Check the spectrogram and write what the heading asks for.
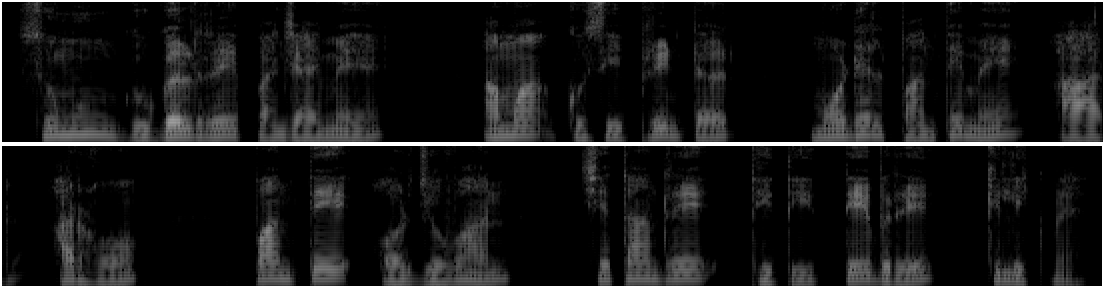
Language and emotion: Santali, neutral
